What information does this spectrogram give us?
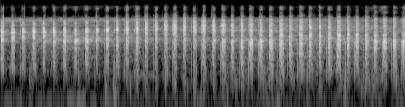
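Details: Stork-billed kingfisher calling non-stop, recorded as a tutor track for training other birds to sing. A continuous fast rattle of harsh, clipped notes repeats about three to four times per second with a steady, mechanical rhythm.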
